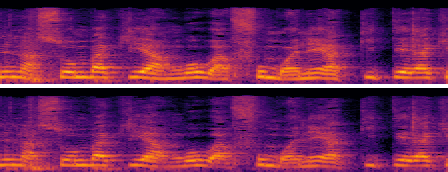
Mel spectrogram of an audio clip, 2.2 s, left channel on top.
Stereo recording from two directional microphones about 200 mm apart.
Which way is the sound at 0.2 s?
40° left (ahead or behind).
